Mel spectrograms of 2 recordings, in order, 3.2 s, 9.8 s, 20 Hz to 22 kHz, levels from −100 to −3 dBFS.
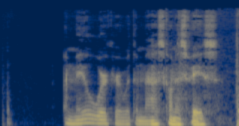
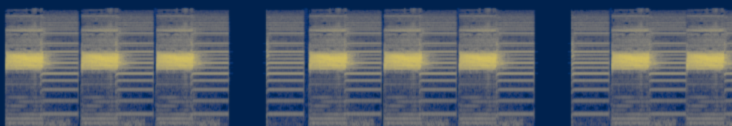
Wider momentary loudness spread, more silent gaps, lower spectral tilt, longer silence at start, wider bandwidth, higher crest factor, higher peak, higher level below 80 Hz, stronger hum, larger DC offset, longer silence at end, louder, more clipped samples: second, 10 LU vs 20 LU; second, none vs 3.10-3.49 s, 7.16-7.57 s; first, -5 dB/octave vs 3.5 dB/octave; about the same, 0.1 s vs 0.05 s; about the same, 16.5 kHz vs 17 kHz; first, 22 dB vs 14 dB; second, -10 dBFS vs -4 dBFS; first, -58 dBFS vs -68 dBFS; neither; neither; about the same, 0 s vs 0 s; second, -32 LUFS vs -13 LUFS; neither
